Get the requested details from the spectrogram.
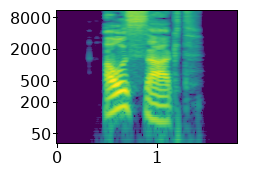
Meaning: inflection of aussagen: 1. third-person singular dependent present 2. second-person plural dependent present
- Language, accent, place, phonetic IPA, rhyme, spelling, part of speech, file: German, Germany, Berlin, [ˈaʊ̯sˌzaːkt], -aʊ̯szaːkt, aussagt, verb, De-aussagt.ogg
